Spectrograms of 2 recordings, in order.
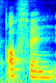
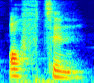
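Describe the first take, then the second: First: "often" as OFF-en, the T dropped; silent T in often. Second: "often" as OFF-ten, a clear T; sounded T in often. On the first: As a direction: say "often" with no T sound. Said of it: "the T here is silent". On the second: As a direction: say "often" with the T pronounced. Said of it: "not often". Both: Shown as a demonstration.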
